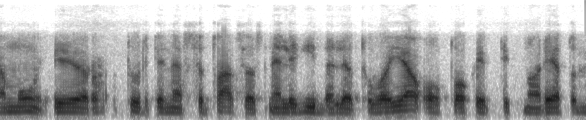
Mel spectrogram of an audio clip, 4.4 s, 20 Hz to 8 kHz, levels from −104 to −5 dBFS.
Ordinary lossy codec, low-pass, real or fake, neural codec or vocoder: Opus, 64 kbps; 7.2 kHz; real; none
